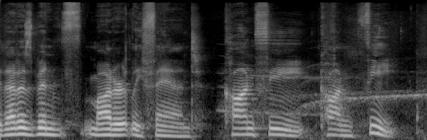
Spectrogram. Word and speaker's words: confit: Confit. Don't pronounce the T, Jamie.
